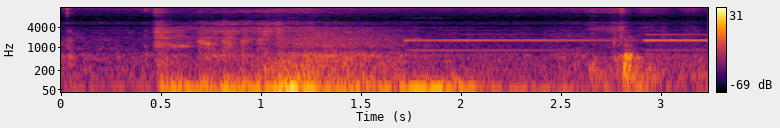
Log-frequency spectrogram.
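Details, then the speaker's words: 2007 Lexus ES 350 with battery-not-charging complaint, 12.29 V at ground checks: short starter whirr catches quickly and settles to a quiet idle with door chime; starts normally, battery drain found rather than alternator. "So, the vehicle does start up, but we're going to be doing our voltage drop test."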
